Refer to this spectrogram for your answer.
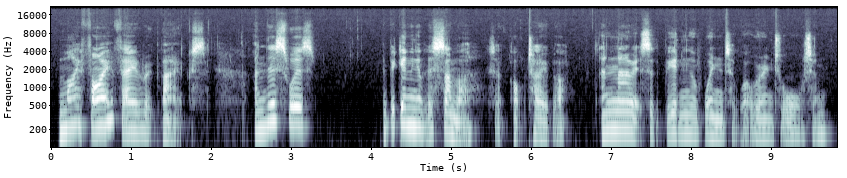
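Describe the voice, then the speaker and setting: Croaky older Englishwoman chatting to camera. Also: fairly low pitch. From England. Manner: rambling, self-interrupting, confiding asides. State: hoarse, croaky from a throat ailment. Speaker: fashion vlogger.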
